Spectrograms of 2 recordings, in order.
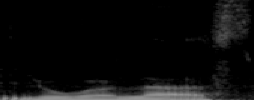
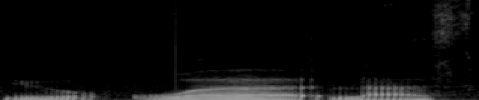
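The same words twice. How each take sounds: First: The word 'were' has a weak schwa vowel. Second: The word 'were' has a full, strong vowel. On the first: The speaker calls it right. "We pronounce it as were plus schwa only" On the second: The speaker calls it wrong. "Instead of saying"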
